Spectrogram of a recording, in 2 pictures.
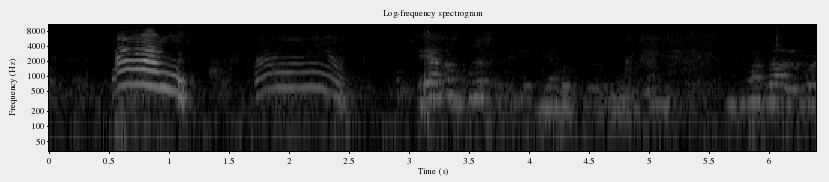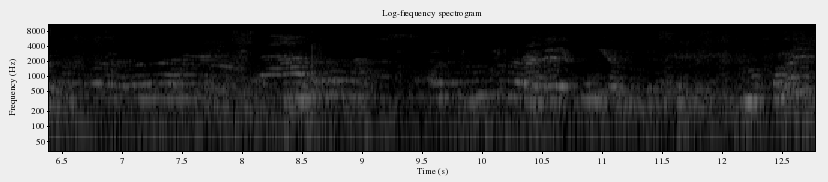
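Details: Kitten that gets angry when disturbed at its food gives two sharp high meows, the first louder. Human voices and mixed indoor sounds continue after them.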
